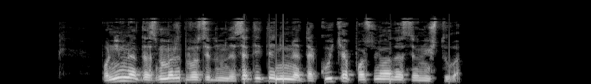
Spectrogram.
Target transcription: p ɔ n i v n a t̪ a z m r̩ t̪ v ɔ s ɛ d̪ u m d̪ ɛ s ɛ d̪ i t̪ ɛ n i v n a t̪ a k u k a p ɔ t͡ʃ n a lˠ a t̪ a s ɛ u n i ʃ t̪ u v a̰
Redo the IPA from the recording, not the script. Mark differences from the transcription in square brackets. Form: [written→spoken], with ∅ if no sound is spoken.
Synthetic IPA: p ɔ n i v n a t̪ a [z→s] m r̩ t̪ v ɔ s ɛ d̪ u m d̪ ɛ s ɛ [d̪→t̪] i t̪ ɛ n i v n a t̪ a k u [k→c] a p ɔ t͡ʃ n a lˠ a [t̪→d̪] a s ɛ u n i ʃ t̪ u v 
